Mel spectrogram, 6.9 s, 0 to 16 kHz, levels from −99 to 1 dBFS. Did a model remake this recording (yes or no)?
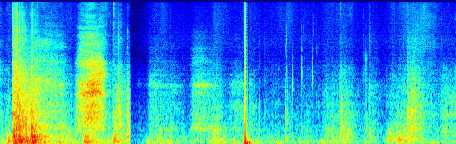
no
